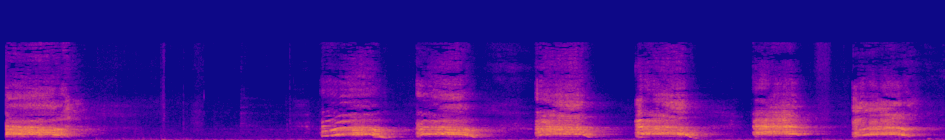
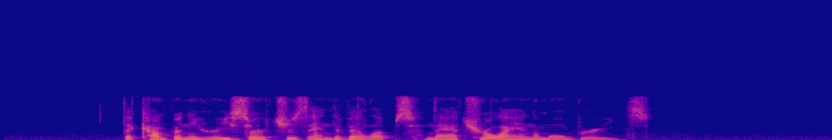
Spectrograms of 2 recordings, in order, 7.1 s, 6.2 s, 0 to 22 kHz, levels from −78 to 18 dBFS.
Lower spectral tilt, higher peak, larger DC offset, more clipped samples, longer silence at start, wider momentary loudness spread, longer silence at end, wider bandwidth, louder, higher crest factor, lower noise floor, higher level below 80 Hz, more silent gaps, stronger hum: second, 1 dB/octave vs -6 dB/octave; first, 0 dBFS vs -6 dBFS; neither; neither; second, 0.05 s vs 0.95 s; about the same, 11 LU vs 13 LU; second, 0.1 s vs 1.4 s; first, 15.5 kHz vs 7.2 kHz; first, -15 LUFS vs -26 LUFS; about the same, 16 dB vs 20 dB; second, -46 dBFS vs -68 dBFS; first, -46 dBFS vs -62 dBFS; neither; neither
